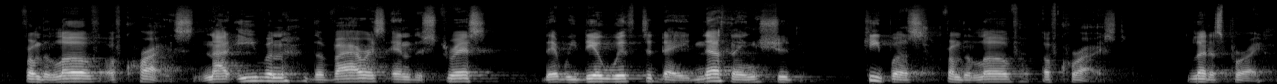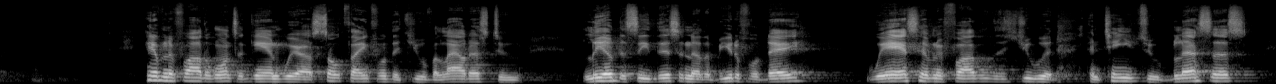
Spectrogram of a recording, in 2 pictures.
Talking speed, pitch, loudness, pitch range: 145 wpm, 140 Hz, -22 LUFS, 125-150 Hz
